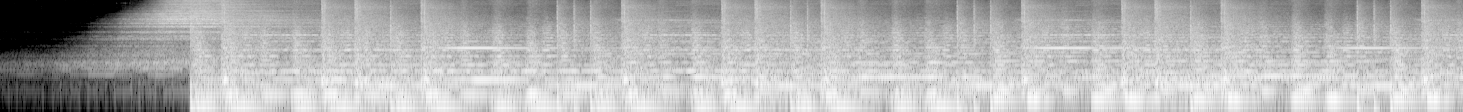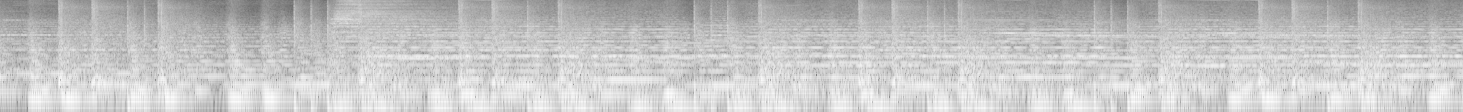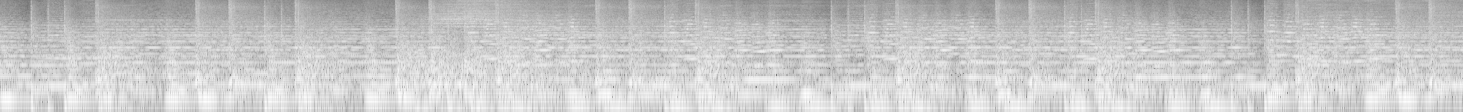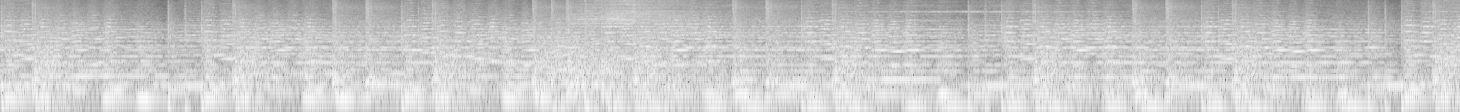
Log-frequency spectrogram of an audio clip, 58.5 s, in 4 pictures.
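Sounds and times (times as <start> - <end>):
storm: 1.9 - 58.4.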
